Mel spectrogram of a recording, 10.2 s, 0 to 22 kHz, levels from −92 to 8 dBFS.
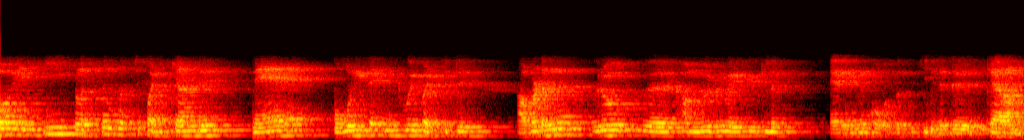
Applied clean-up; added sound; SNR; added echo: none; none; none; reverberation time 1.1 s.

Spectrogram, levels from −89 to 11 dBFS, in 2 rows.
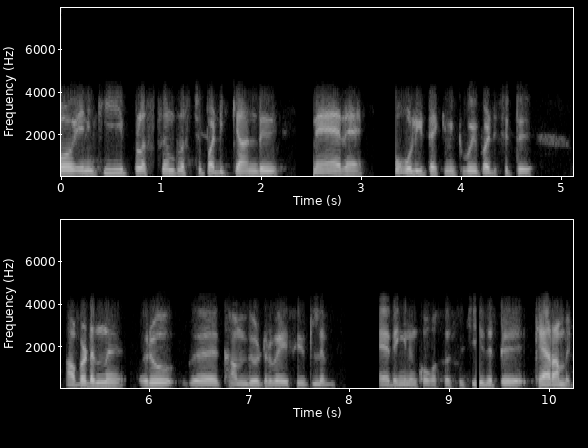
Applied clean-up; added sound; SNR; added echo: none; none; none; none.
